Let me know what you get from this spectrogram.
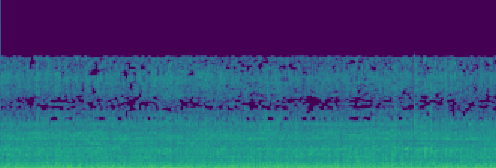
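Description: Train passing, its wheels rolling steadily over the rails with a constant low rumble.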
